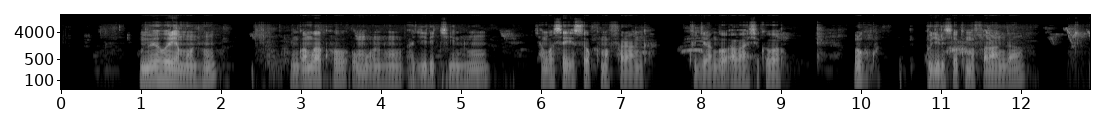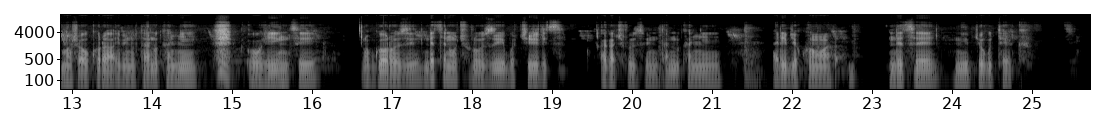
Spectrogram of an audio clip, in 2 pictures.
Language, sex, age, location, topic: Kinyarwanda, male, 18-24, Nyagatare, finance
